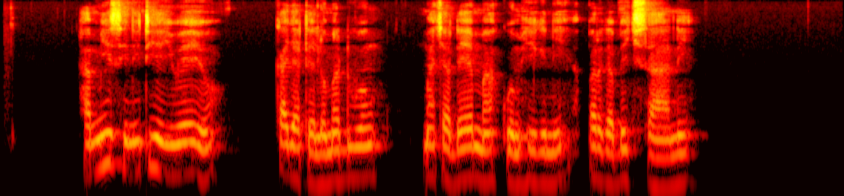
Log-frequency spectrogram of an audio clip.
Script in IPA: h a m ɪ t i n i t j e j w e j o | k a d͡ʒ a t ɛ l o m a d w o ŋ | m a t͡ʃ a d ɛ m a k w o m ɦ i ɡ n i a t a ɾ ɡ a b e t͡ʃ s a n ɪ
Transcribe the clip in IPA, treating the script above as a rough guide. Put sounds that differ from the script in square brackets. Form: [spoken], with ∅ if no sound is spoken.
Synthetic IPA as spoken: h a m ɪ [s] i n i t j e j w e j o | k a d͡ʒ a t ɛ l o m a d w o ŋ | m a t͡ʃ a d ɛ m a k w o m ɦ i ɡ n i a [p] a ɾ ɡ a b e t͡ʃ s a n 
